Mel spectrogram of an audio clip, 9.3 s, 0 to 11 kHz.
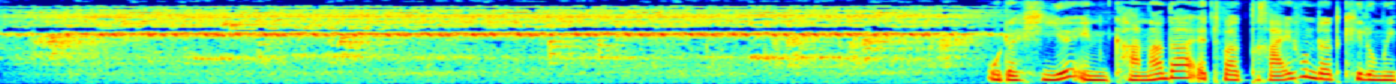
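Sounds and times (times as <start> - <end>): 
Amazon rainforest insects buzzing and trilling: 0.0 - 7.2
speech: 6.6 - 9.2.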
